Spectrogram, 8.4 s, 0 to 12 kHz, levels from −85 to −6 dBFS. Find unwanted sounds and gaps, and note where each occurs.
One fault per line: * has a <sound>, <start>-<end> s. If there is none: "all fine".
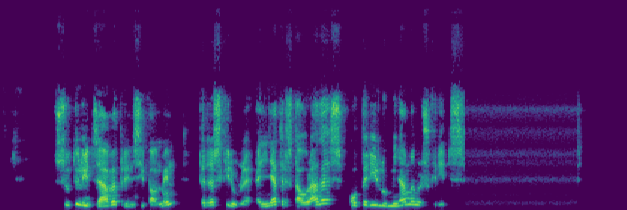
all fine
